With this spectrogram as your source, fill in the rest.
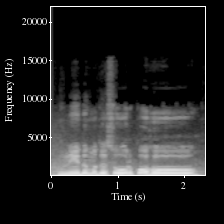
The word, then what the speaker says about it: नेदमदसोरकोः: निद मद सोर को हो, ये कैसे है? न इदम, न इदम है ना, नेदम, न इदम, इस प्रकार है ना। नेद मदसो अकोहो, ऐसे इसका उच्चारण है।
